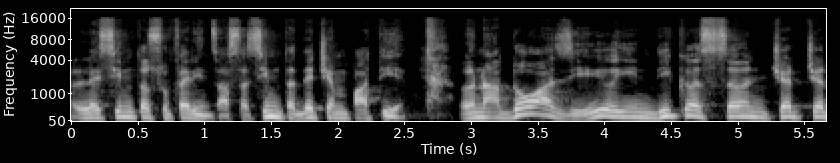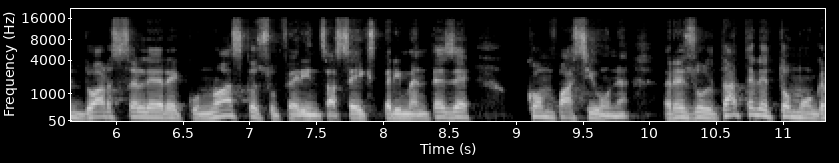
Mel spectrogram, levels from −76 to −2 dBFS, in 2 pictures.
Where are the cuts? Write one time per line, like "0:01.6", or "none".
none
